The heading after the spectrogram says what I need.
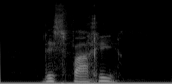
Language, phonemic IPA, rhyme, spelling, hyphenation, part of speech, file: Dutch, /ˌdɪs.faːˈɣi/, -i, dysfagie, dys‧fa‧gie, noun, Nl-dysfagie.ogg
- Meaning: dysphagia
